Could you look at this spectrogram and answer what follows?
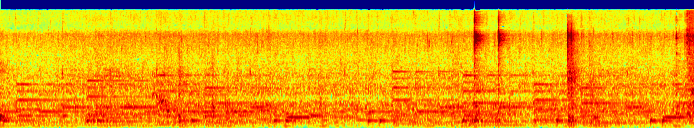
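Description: Ghee sizzles steadily in a pan with cabbage curry, a soft continuous frying hiss with a few sharp spits near the end, heard alone without talk.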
